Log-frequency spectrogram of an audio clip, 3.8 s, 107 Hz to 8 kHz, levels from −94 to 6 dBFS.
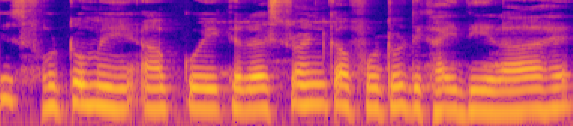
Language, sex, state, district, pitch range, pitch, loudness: Hindi, female, Uttar Pradesh, Budaun, 195-210 Hz, 200 Hz, -14 LUFS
